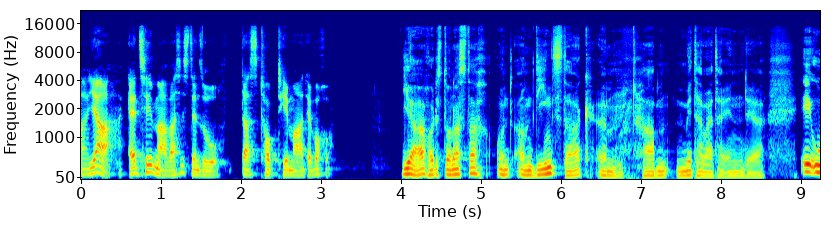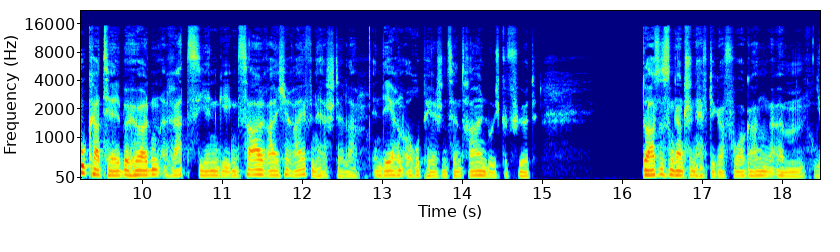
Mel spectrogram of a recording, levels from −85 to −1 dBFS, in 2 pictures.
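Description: A speech recording with no technical faults to report. Nothing in it calls for a time or a cause to be noted.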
